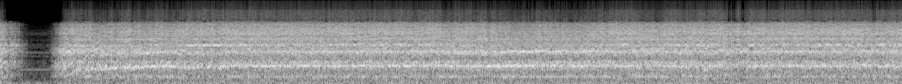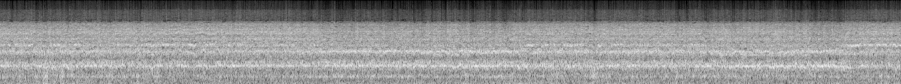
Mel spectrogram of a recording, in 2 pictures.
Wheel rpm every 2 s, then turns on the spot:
140, 230, 230, 230, 240, 230, 220, 230, 210.
none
